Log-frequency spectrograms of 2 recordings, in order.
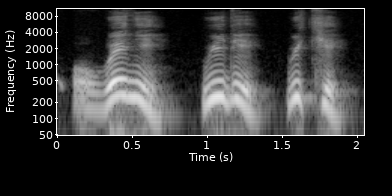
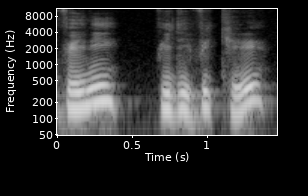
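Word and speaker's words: Veni, vidi, vici: 자, 원어는요. 왜니, 위디, 위키. 또 V를 중세 발음처럼 V로 발음하면 우리는 이게 좀 더 익숙해져 있죠. 베니, 비리, 위키 이렇게 발음하는 게 좀 더 익숙합니다.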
